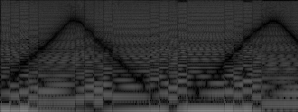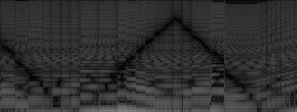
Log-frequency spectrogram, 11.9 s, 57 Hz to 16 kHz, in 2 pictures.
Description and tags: all square 8 bar.L
8 bars of square bass, flanged, good for a hip hop or d&b bassline.....
square, drum, bass, bassline, modified, hop, jungle, hip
